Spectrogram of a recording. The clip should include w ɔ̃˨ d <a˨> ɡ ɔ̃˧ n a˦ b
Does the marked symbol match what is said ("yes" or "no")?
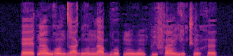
yes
